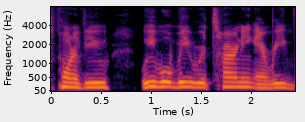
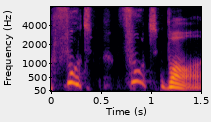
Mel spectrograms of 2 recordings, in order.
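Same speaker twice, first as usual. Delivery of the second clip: badly done put-on British accent, swooping sing-song; 3 dB quieter than usual. A host introducing a football round-up says the word football: bad British accent. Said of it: "that's my bad uh, British accent".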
